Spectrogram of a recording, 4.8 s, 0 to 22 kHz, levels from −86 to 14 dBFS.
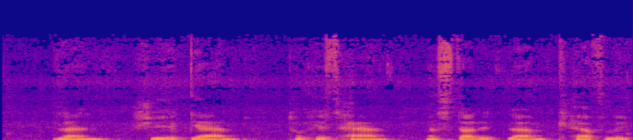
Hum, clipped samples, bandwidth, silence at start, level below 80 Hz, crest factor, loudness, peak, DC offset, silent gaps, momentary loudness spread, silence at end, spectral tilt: none; under 0.1%; 17 kHz; 0.4 s; -48 dBFS; 16 dB; -18 LUFS; -2 dBFS; under 0.1%; none; 6 LU; 0 s; -7 dB/octave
